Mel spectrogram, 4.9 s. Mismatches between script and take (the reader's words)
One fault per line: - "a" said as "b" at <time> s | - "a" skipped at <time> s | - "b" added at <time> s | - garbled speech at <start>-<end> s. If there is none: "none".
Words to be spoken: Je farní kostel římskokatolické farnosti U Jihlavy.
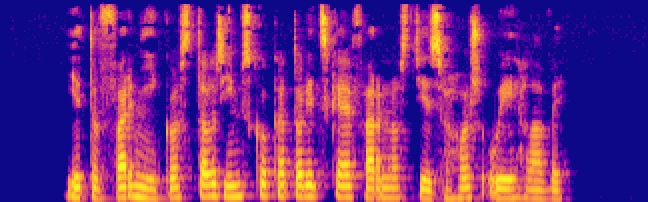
- "to" added at 0.6 s
- "Zhoř" added at 3.2 s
